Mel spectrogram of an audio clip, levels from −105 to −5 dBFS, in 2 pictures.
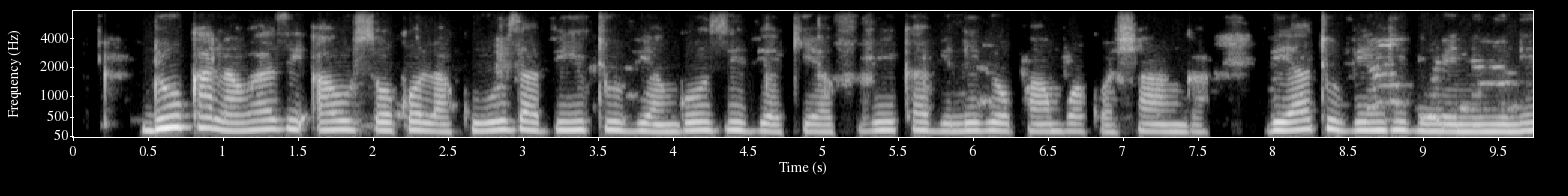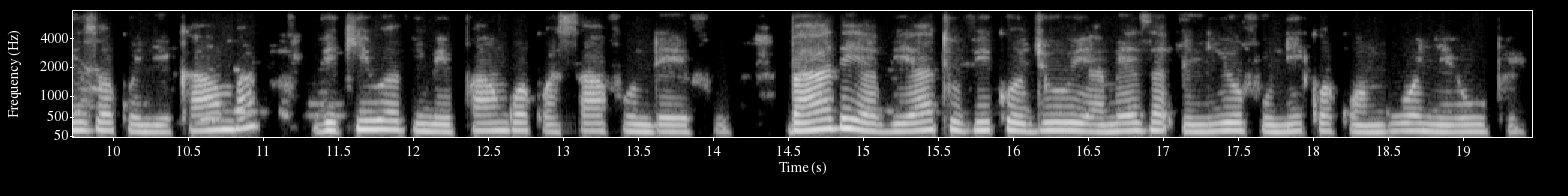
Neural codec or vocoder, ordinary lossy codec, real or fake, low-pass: none; Opus, 24 kbps; real; 7.2 kHz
